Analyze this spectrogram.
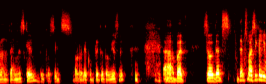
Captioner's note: chuckles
